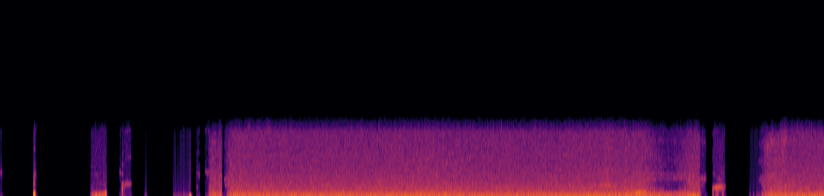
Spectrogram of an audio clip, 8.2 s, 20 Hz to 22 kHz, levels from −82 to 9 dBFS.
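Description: The room sound drops out right at the start, from 0.00 to 0.08 s, falling by about 29 dB before returning. This is background gated by the echo canceller: while the far end played through the loudspeaker, the canceller clamped the microphone down and took the room ambience with it.

From 0.32 to 0.37 s a faint second voice slips in, about 35 dB below the talker. This is the other side's voice leaking through, likely loudspeaker echo that the canceller failed to subtract fully from the microphone signal.

Overlapping that, from 0.36 to 0.47 s, the talker's speech sinks sharply, by roughly 40 dB, for about a tenth of a second. This is speech suppressed in double talk, likely the canceller confusing the talker with the loudspeaker echo and attenuating both.

The background gates again from 0.75 to 1.59 s, dropping about 31 dB for close to a second, so the room goes dead before it comes back.

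From 1.87 to 2.02 s the speech dips again by roughly 40 dB for about 150 ms, a second double-talk suppression.

Near the end, the background dips more gently from 6.56 to 6.82 s, only about 11 dB, then gates hard from 7.01 to 7.65 s, by about 31 dB, as the canceller closes down the microphone once more.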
